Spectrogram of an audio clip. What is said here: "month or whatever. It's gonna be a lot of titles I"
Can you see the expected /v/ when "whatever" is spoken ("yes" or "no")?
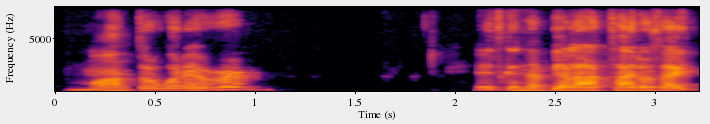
yes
